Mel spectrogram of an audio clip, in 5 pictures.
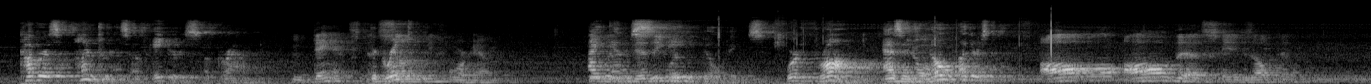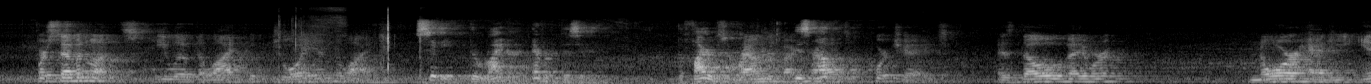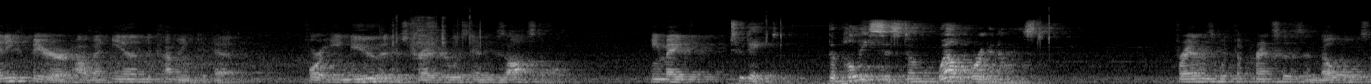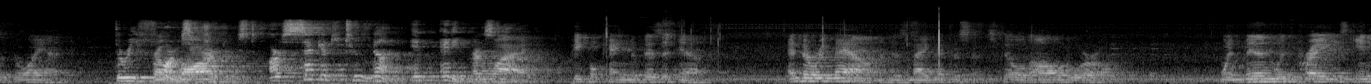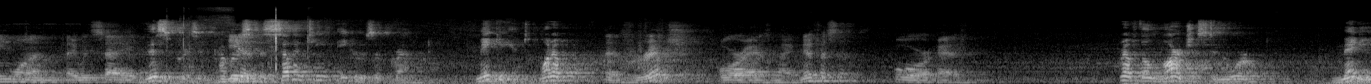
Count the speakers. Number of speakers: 2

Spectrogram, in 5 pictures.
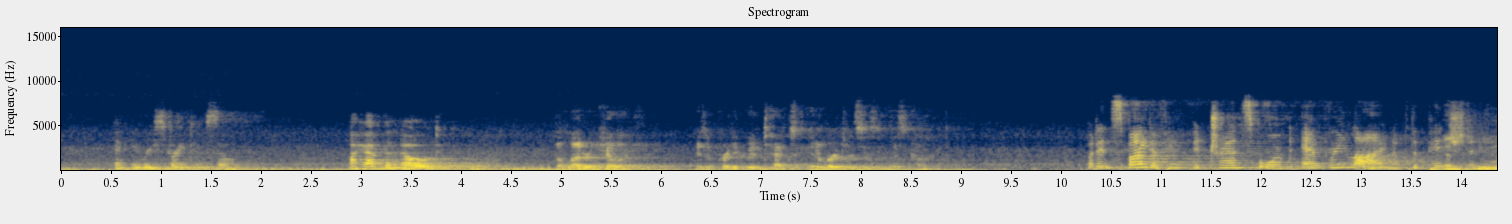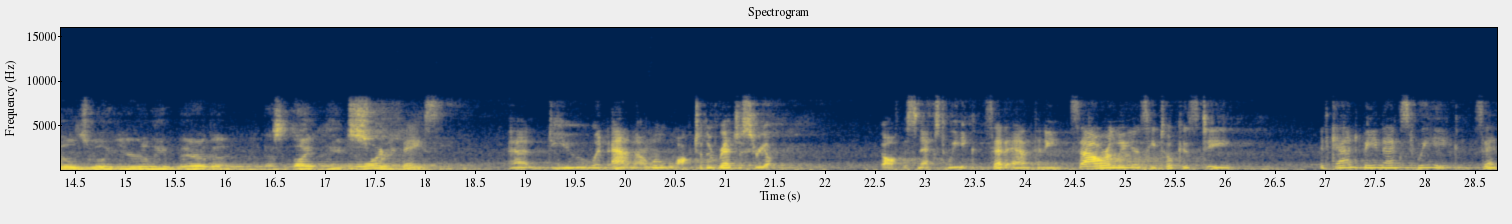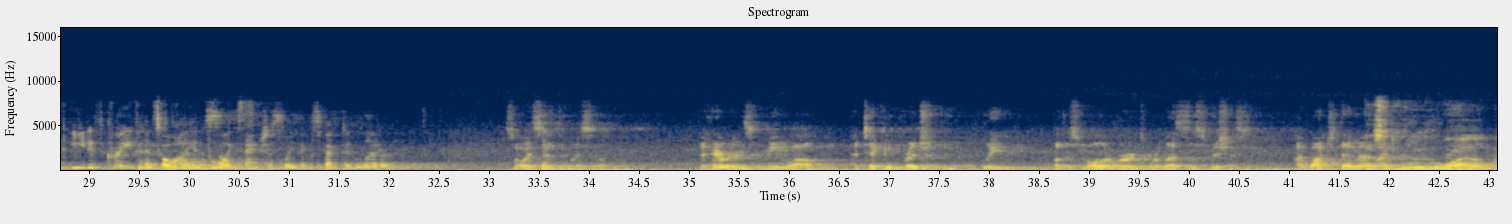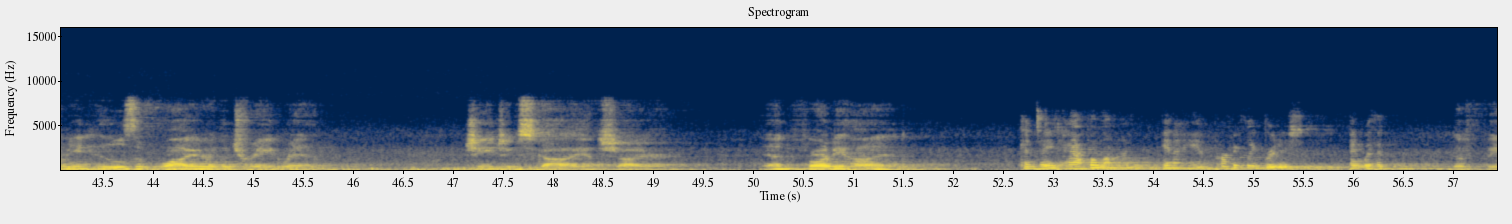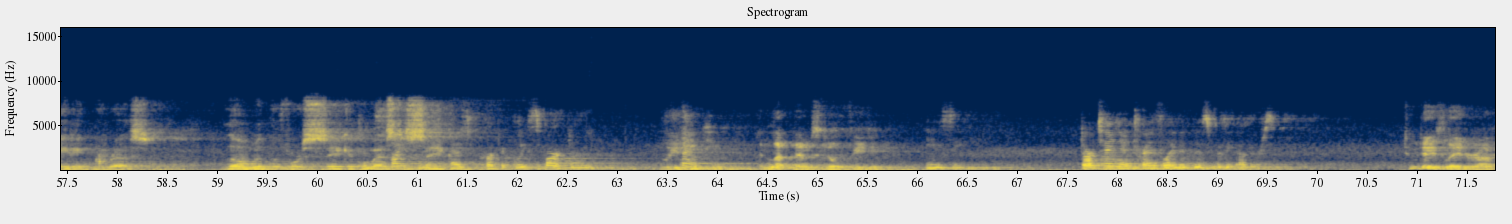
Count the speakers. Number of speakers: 4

